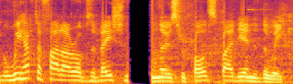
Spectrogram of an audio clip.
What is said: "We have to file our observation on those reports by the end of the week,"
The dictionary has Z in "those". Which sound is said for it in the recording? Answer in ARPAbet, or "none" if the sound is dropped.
Z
